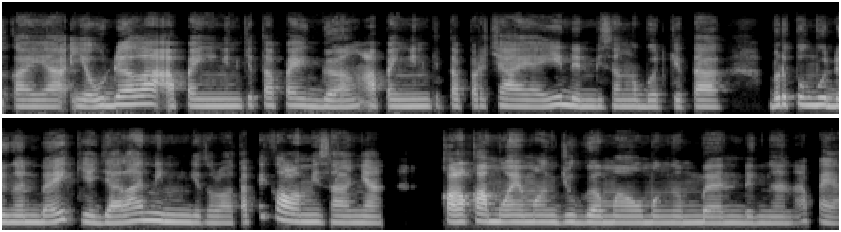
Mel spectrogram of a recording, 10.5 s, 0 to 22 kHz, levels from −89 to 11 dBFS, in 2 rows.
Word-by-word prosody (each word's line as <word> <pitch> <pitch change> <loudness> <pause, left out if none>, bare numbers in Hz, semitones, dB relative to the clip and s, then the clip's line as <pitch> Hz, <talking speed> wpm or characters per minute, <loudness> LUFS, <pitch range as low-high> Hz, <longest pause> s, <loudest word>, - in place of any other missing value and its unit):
kayak, 205 0 +1
ya 200 - 0
udahlah 260 +5 +5
apa - - -1
yang 215 0 -2
ingin 215 0 -3
kita 235 -1 -3
pegang, 205 -2 0
apa 210 - 0
yang 210 0 -2
ingin 215 - -6
kita 215 +1 -4
percayai 210 +1 -1
dan 210 -3 0
bisa 205 +1 -5
ngebuat 200 0 -5
kita 200 0 0 0.3
bertumbuh 240 -1 0
dengan 210 0 0
baik, 250 +7 +1
ya 210 - -1 0.2
jalanin 230 -2 +1
gitu 200 -1 -7
loh. 195 - -4
Tapi 390 - -6
kalau 255 -5 +6
misalnya 205 -2 -1 0.4
kalau 220 -1 +8
kamu 220 -2 +4
emang 215 0 -1
juga 210 -1 -2
mau 200 0 -2
mengemban 200 -1 -3
dengan 190 0 -7
apa 220 - -9
210 Hz, 200 wpm, -23 LUFS, 200-225 Hz, 0.4 s, kalau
